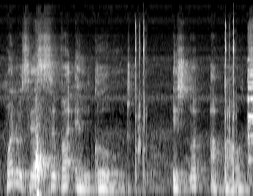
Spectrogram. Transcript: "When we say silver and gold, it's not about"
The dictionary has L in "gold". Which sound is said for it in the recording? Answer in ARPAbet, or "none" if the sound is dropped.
L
